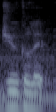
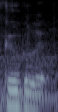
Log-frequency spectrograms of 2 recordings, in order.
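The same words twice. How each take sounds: First: It begins with a soft G sound. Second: It begins with a hard G sound. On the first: The speaker calls it wrong. "you don't Google it" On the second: The speaker calls it right. "You Google it"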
